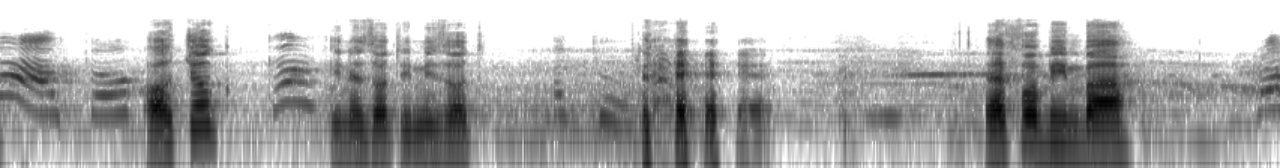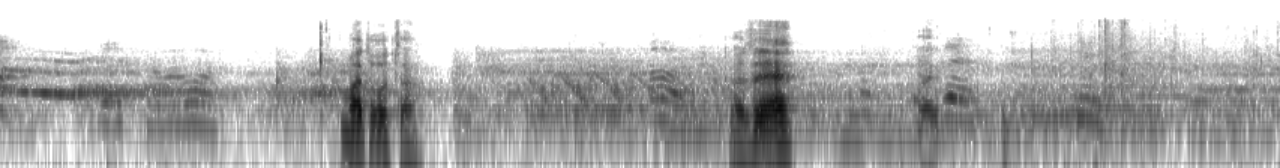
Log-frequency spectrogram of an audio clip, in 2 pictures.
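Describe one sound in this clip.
A small child babbles and talks excitedly close by.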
